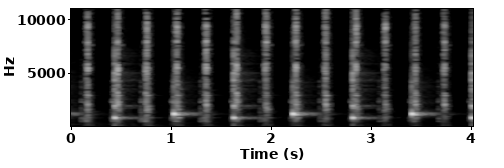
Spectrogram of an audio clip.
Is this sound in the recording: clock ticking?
yes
